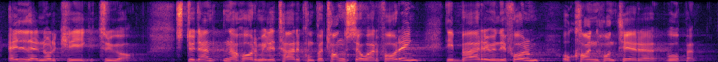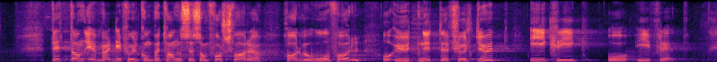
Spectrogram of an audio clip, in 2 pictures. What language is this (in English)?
Norwegian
